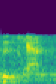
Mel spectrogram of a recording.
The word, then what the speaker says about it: Lukats: I have a hard time pronouncing it. It's Lukats.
